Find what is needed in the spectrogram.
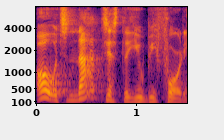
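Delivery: ordinary talk, nothing marked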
